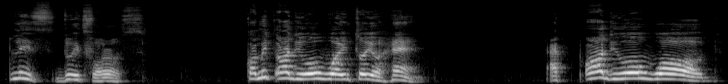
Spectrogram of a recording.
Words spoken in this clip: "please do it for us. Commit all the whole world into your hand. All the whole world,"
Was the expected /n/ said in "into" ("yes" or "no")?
yes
